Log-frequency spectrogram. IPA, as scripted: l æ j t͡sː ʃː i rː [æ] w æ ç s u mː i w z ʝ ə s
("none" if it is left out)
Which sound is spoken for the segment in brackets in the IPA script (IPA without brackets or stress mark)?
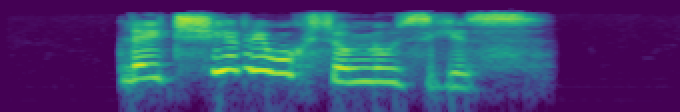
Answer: i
